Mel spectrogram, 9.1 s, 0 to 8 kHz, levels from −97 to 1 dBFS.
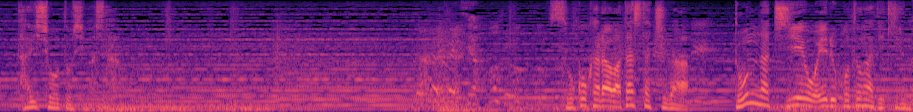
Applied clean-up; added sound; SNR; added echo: none; none; none; none.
